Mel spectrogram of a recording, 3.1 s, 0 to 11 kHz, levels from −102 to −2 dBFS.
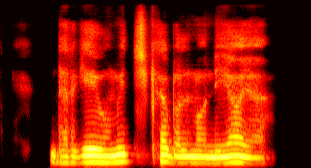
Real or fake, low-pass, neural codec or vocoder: fake; 9.9 kHz; codec, 24 kHz, 1.2 kbps, DualCodec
